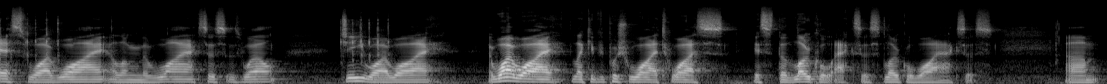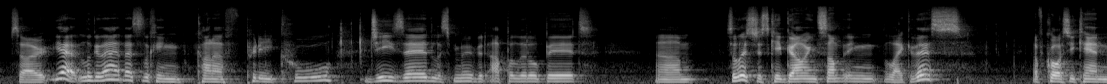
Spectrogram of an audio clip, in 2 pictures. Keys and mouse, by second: 0.0 s, 3.5 g, 8.5 middle click, 10.3 middle click, 13.3 middle click, 14.5 g, 17.4 middle click, 21.2 middle click, 21.5 middle click, 21.8 middle click.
